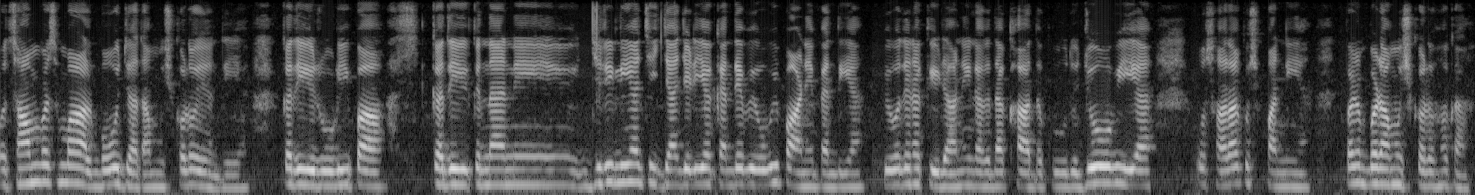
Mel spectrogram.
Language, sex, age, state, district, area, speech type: Punjabi, female, 45-60, Punjab, Gurdaspur, urban, spontaneous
